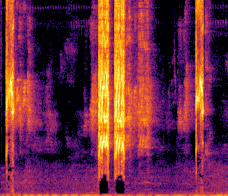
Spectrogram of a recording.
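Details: Yellow-sided green-cheeked conure singing, giving a sharp screech, soft raspy chatter, then a loud paired harsh squawk, more murmuring and another short screech, over a steady low hum.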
